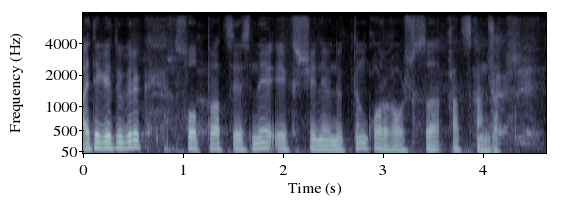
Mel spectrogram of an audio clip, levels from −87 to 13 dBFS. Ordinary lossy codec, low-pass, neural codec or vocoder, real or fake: none; 7.2 kHz; vocoder, 44.1 kHz, 80 mel bands, Vocos; fake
